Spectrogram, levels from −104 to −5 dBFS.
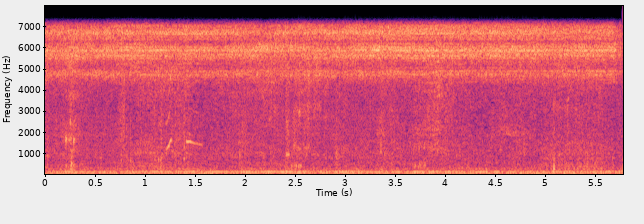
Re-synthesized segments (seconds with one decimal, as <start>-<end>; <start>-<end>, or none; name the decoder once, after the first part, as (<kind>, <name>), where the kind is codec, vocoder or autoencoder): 0.0-0.8 (autoencoder, DAC-VAE); 1.9-3.5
